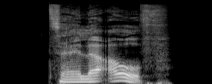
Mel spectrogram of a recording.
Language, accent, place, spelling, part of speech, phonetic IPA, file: German, Germany, Berlin, zähle auf, verb, [ˌt͡sɛːlə ˈaʊ̯f], De-zähle auf.ogg
- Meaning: inflection of aufzählen: 1. first-person singular present 2. first/third-person singular subjunctive I 3. singular imperative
